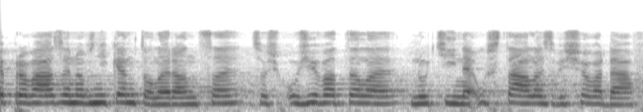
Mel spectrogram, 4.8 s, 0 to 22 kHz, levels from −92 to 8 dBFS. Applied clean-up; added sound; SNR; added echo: none; none; none; none.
